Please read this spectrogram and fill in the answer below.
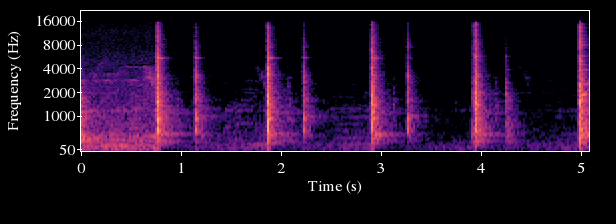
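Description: Hammer blows on the flywheel hub of a 1957 Briggs & Stratton model 14 engine, knocking the cast-iron flywheel loose from the crankshaft. There are five sharp metallic strikes about a second apart, each with a lighter bounce just after it and a brief ring.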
